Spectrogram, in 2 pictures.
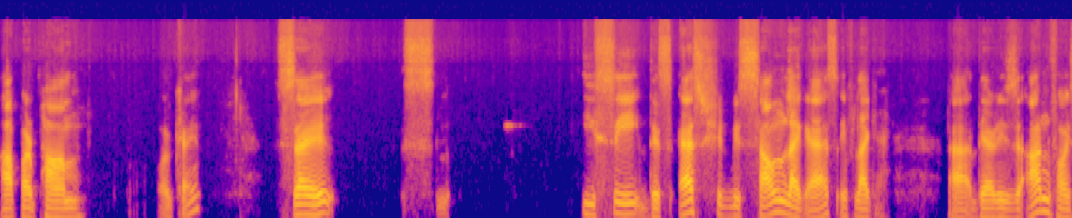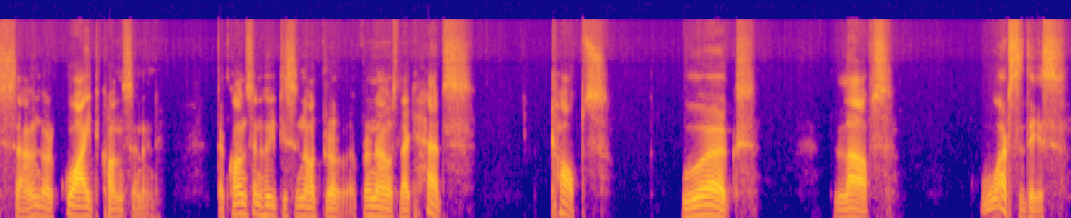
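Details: Adult male speaker; no disorder.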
